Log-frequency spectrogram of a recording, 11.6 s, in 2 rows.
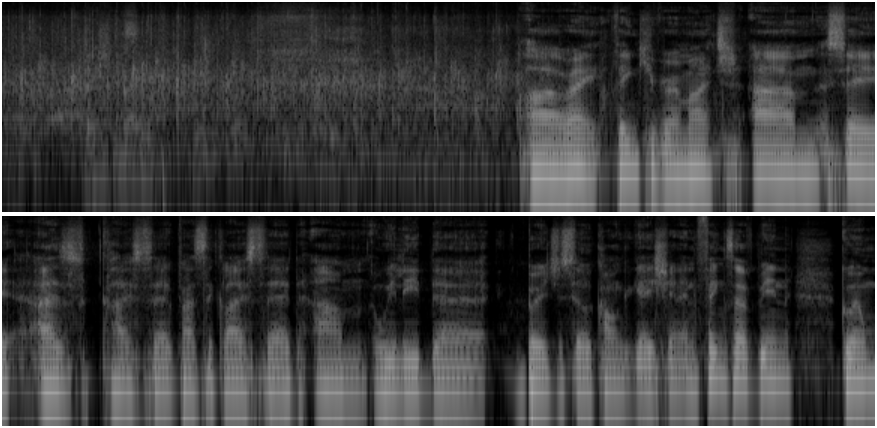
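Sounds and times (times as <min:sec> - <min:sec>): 
audience applause: 0:00.0 - 0:04.3
speech: 0:00.5 - 0:02.6, 0:03.4 - 0:11.6.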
